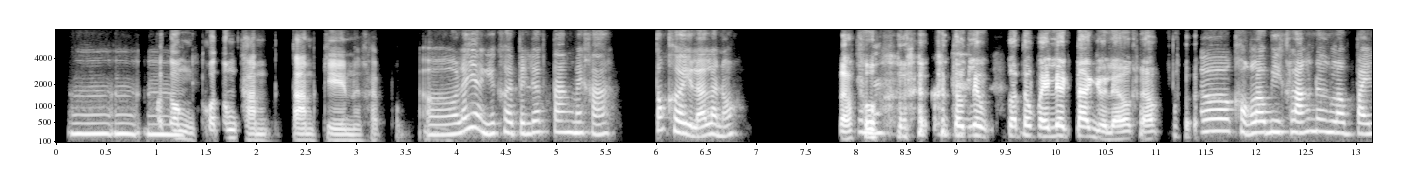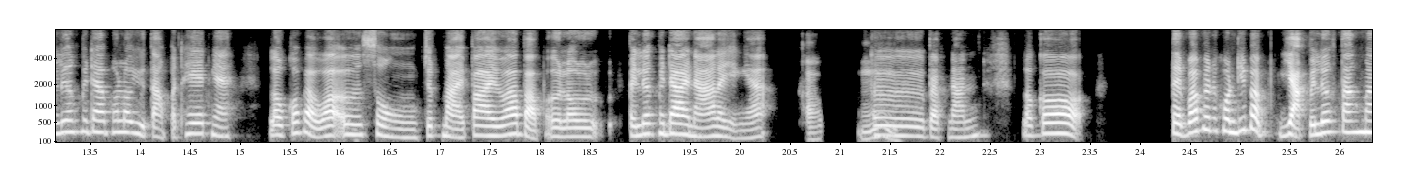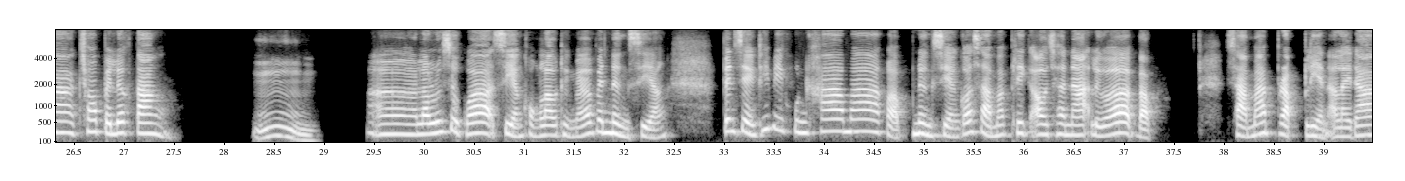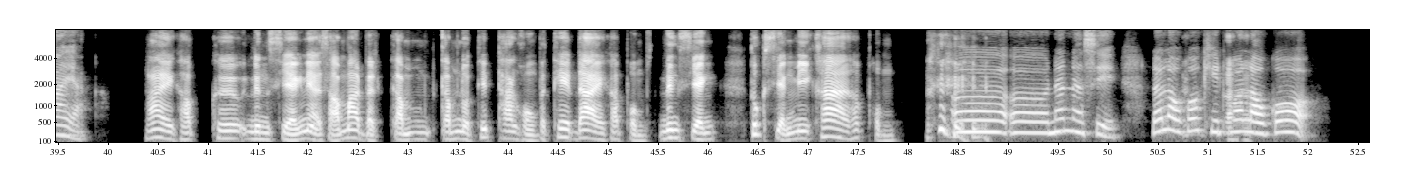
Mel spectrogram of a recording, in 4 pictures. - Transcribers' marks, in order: tapping; chuckle; "เลือก" said as "เลี่ยว"; chuckle; chuckle; chuckle
- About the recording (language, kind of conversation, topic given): Thai, unstructured, คุณคิดว่าการเลือกตั้งมีความสำคัญแค่ไหนต่อประเทศ?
